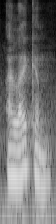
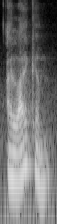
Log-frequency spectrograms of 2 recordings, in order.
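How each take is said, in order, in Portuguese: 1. O h em him desaparece, as palavras se juntam. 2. O h em him desaparece, as palavras se juntam.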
